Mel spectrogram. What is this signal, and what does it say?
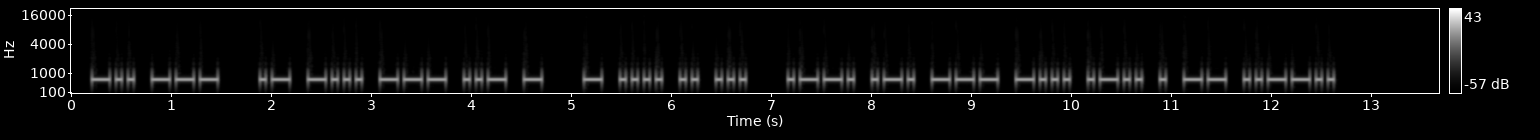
Morse code, heard as a keyed tone, about 20 wpm, 700 Hz. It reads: DO ABOUT THIS PROBLEM?
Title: Sentences with 8-Word Phrases - 20wpm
